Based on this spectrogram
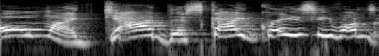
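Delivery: very high, not-quite-right put-on aunt voice. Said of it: "that's not what she sounds like".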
